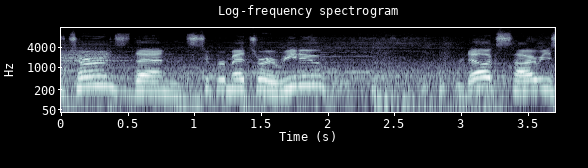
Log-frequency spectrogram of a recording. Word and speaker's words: Redux: But then I was like, wait, what if it's Redo? What if the X is silent, you know? Because I used to say Redux, and I guess that's the right way. Redux.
